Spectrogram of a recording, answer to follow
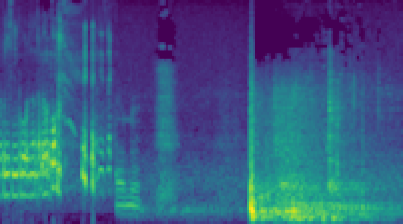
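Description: A pressurised LPG bottle bursting in a fire: one sudden bang about two and a half seconds in, followed by a rumbling rush that fades over a second or so. Voices are heard in the first second.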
